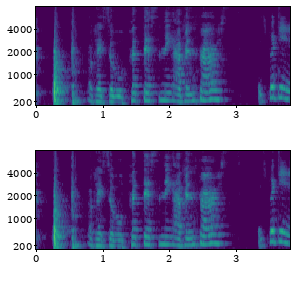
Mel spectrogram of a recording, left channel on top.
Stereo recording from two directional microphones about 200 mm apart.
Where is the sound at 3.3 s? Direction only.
5° right (ahead or behind).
